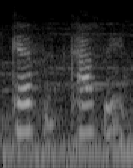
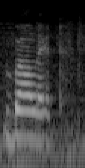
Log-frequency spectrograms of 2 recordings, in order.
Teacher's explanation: stress on the second syllable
